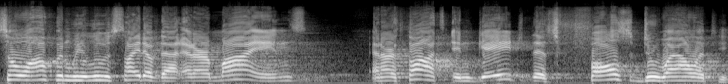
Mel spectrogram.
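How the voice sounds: The speaker uses a natural reading voice. It sounds like a natural reading voice throughout.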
